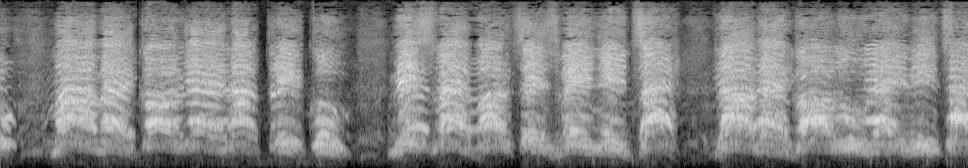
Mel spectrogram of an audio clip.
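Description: A team of young boys chanting together in rhythmic shouted bursts, with a short pause about three seconds in.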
